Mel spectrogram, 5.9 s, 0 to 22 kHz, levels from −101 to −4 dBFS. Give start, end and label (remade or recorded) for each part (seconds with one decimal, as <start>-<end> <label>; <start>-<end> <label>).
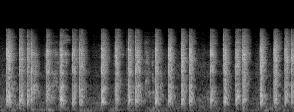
0.0-0.4 recorded; 0.4-3.3 remade; 3.3-4.1 recorded; 4.1-5.1 remade; 5.1-5.9 recorded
